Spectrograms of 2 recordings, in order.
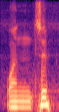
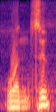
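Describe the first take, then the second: No difference in how they are said.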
